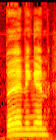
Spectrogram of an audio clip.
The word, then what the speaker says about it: Birmingham: It's pronounced Birmingham, not Birmingham.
